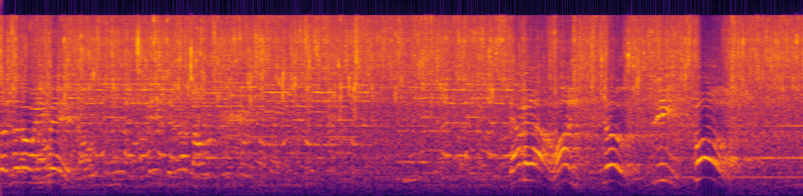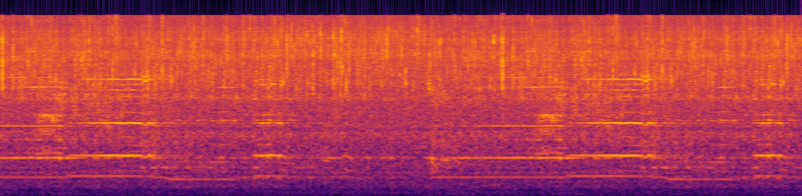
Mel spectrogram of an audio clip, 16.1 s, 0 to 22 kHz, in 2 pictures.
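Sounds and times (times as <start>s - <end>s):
held melodic tone: 0.0s - 16.0s
hose water splashing hiss: 0.0s - 16.0s.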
